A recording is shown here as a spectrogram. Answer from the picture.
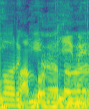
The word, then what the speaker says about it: Lamborghini: Lamborghini.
